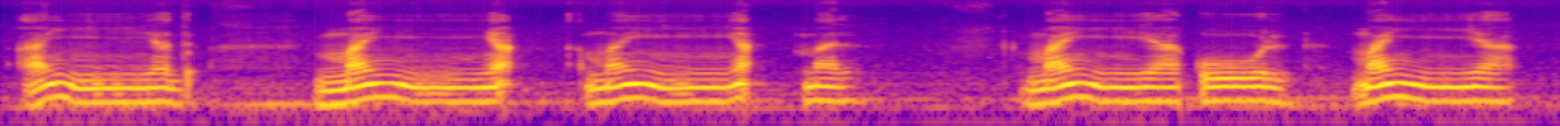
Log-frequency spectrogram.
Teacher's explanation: Jadi hilang bunyi nun sukun, cuma dengung. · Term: Idgham bi gunnah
